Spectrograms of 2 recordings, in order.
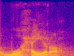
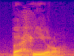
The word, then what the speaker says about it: Buhairah: Jadi pendeta ini disebut Buhairah atau Bahirah. Yang masyhur Buhairah. Sebagian menyebutnya Bahirah.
